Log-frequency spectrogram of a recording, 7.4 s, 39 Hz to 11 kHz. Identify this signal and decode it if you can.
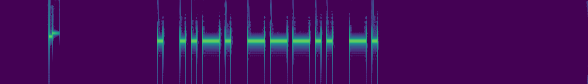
Morse code, heard as a keyed tone, about 17 wpm, 700 Hz. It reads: EF8N
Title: Call Signs - 17wpm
